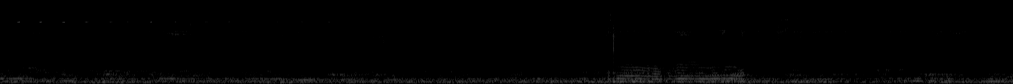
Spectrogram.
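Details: Bee searching for prey: a low droning buzz with wavering harmonic tones, swelling and shifting in pitch around the sixth to seventh second as the insect moves close, over steady background hiss and faint high tones.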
